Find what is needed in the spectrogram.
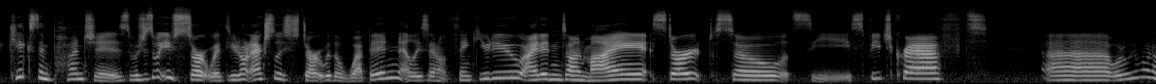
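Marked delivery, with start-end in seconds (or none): none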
